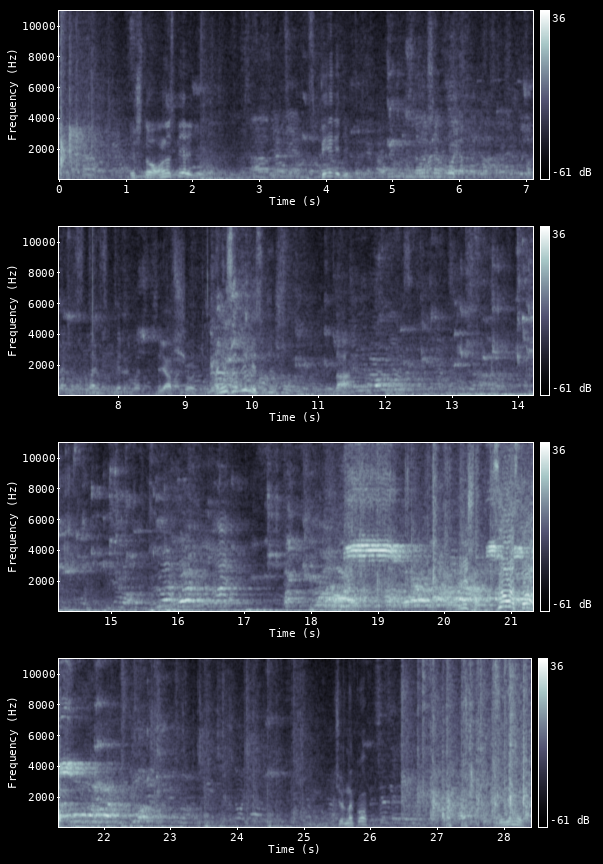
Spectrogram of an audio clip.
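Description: Spectators chatter and call out nearby.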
